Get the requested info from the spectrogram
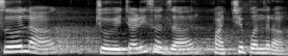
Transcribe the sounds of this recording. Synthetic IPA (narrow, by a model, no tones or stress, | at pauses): səlak̚ʰ | t͡ɕoʋet͡ɕaɭiːsɦəd͡zaɾpãt͡sɕepənd̪ɾa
